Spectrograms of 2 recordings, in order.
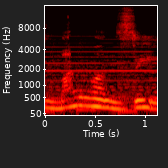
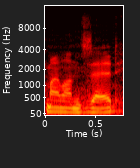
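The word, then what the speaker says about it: Milon Z: you're doing commentary with it's it's pronounced mylon zed he's the canadian scarlet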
